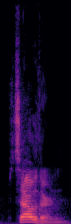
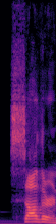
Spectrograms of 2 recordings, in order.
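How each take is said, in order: First: The first vowel sounds like in 'south'. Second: The first vowel is short, like in 'sun'. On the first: This follows the spelling of the word. The speaker calls it right. "That's how the word is spelt" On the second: This is how most people say it. The speaker calls it wrong. "as if there's no O in there"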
